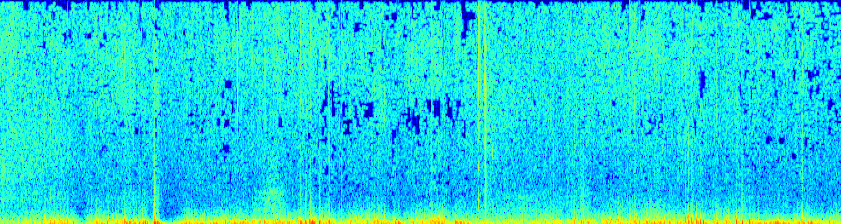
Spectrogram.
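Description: Long acrylic nails and fingertips scratch and rub a light blue knit beanie pulled over a microphone. The result is a continuous, soft, hollow, muffled rumble of scratching, almost all low in pitch, with brief dips in the texture along the way.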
